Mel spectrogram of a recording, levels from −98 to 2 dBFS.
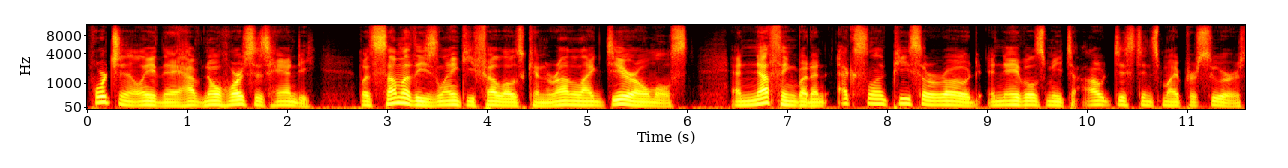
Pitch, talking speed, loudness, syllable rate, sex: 110 Hz, 160 wpm, -20 LUFS, 4.8 syllables/s, male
